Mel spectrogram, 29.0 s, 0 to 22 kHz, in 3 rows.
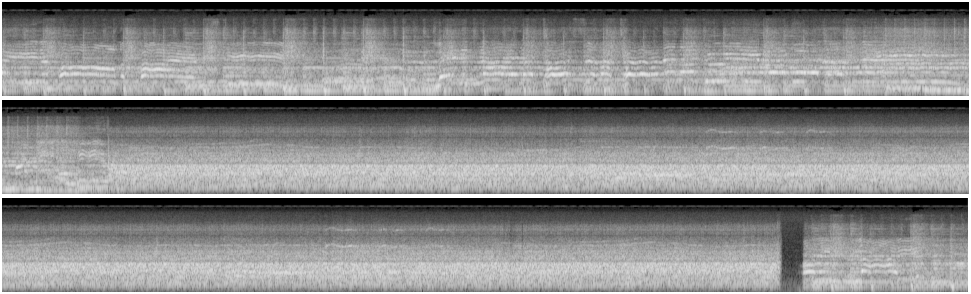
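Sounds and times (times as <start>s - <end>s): crowd roaring: 2.8s - 5.3s, 10.8s - 27.2s.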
